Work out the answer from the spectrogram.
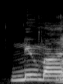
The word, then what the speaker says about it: mnemonic: Pretend there's the problem is you always visualize the M at the beginning. Well, no. Get rid of it.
